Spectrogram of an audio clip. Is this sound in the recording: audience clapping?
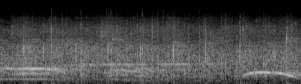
yes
